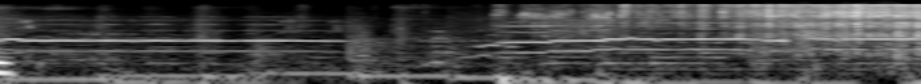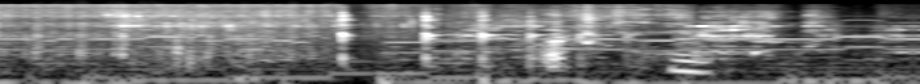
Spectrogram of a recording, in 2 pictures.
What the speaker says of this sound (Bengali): এখন আমি কড়াই দিয়ে দিচ্ছি এই ঘি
